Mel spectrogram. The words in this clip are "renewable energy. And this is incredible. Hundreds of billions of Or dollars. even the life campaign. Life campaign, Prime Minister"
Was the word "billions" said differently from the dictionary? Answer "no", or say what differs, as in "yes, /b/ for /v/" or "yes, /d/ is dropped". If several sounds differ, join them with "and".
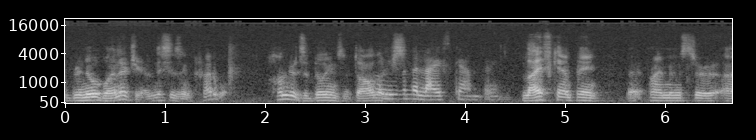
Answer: no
